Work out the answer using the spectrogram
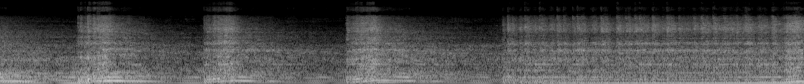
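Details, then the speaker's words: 1997 Sea-Doo XP 800 two-stroke, sat for years, carbs rebuilt from fully disassembled: blips up, then runs raspy and uneven. "That's how it's running out of fuel. Like it won't, it's not taking it."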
